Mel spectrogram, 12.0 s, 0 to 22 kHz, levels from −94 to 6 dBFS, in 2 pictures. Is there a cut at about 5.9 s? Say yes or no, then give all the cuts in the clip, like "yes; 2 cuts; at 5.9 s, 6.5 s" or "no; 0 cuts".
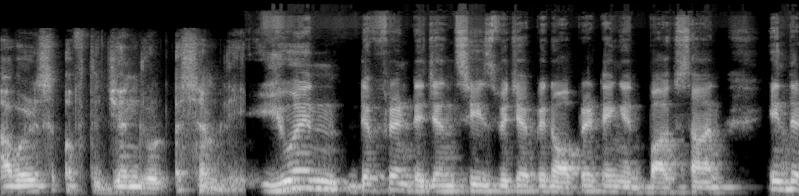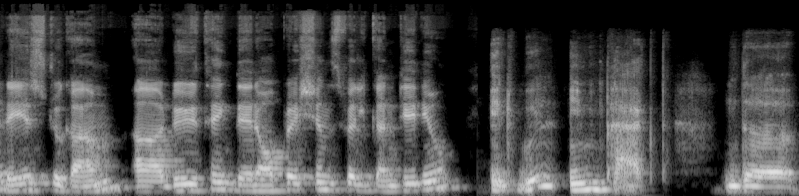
no; 2 cuts; at 1.8 s, 9.5 s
